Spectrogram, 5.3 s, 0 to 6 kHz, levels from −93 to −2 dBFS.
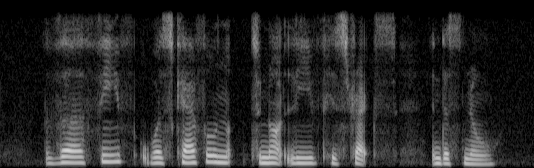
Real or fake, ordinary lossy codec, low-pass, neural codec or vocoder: real; none; 5.4 kHz; none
